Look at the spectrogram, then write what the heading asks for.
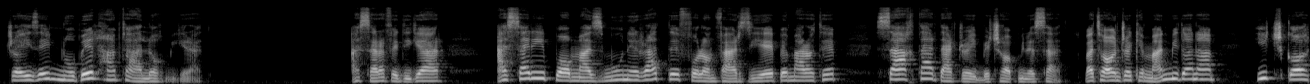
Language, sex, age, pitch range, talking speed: Persian, female, 30-49, 160-230 Hz, 135 wpm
